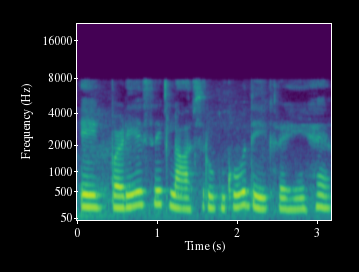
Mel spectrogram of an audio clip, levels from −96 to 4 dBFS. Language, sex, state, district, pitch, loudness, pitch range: Hindi, female, Chhattisgarh, Raipur, 210 Hz, -15 LUFS, 190-220 Hz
